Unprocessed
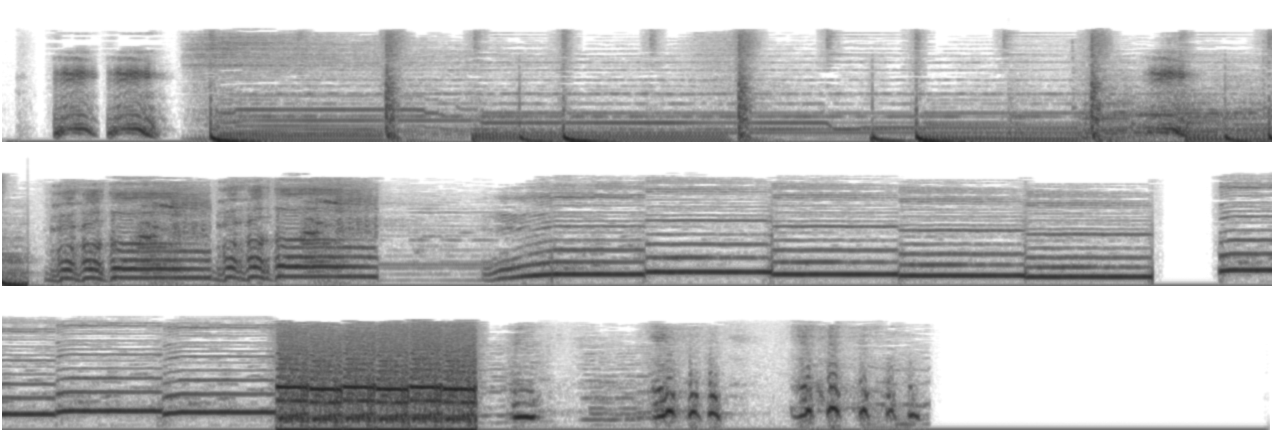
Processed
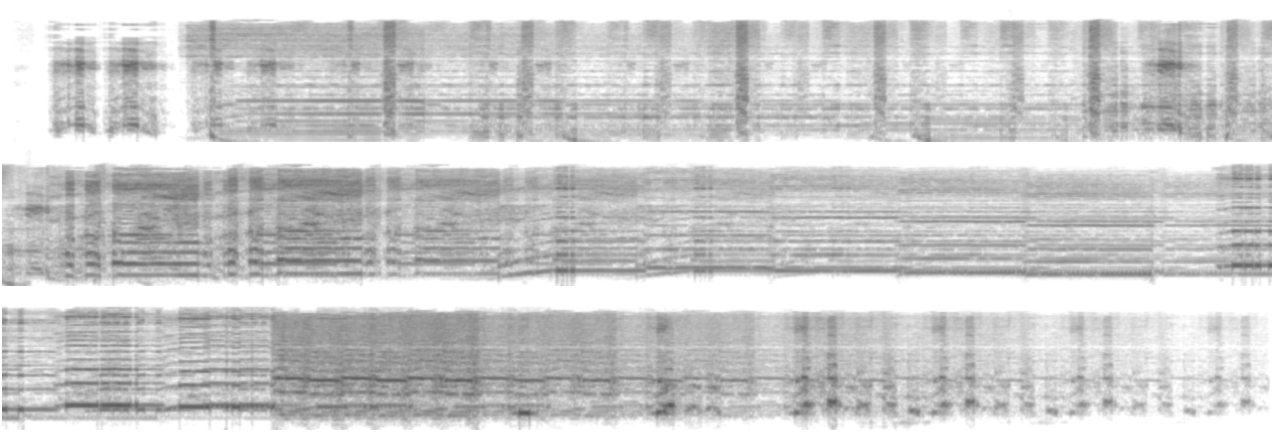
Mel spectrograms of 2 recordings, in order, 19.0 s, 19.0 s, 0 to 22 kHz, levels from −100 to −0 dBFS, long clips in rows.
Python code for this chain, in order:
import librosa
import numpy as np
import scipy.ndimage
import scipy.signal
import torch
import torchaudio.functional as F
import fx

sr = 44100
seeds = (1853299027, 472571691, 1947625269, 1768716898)

p1 = fx.pitch_bins(x, sr, semitones=4.5)
p2 = np.diff(p1, prepend=0.0)
p3 = fx.notch(p2, sr, hz=4100.0, q=10.0)
p4 = fx.level_steps(p3, sr, step_db=14)
p5 = p4 + fx.echo_thinned(p4, sr, ms=689, feedback_pct=47, hz=300.0, wet_db=-6.5, dry=0)
y = p5 * librosa.db_to_amplitude(5.0)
